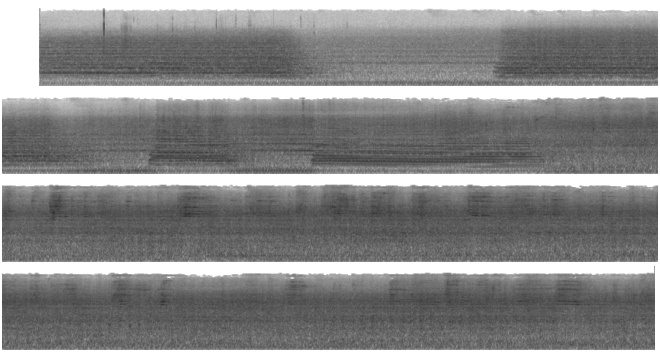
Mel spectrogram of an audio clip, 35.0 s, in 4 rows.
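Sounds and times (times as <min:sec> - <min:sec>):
locomotive air horn: 0:00.5 - 0:04.4, 0:06.0 - 0:16.1
wheels clacking over rail joints: 0:16.1 - 0:34.9.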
